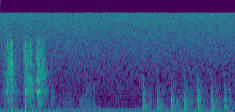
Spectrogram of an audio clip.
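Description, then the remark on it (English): Knocking on a wooden door: three firm raps, a short pause with a faint murmur, then a steady run of about eight quicker knocks, fairly loud. “Well, let us find out. I'll try this door.”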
